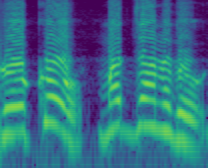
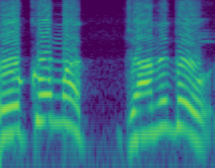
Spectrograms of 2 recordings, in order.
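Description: First: रोको set apart, then मत जाने दो run together; pause after रोको. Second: रोको मत run together, then जाने दो set apart; pause after मत. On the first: Teacher shows students an obstruction, pausing right after रोको. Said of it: "ये रुकावट हो गई". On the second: Teacher shows students no obstruction, pausing right after मत. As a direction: join मत to रोको, break before जाने दो. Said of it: "अविरोध हो गया साहब". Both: Shown as a demonstration.

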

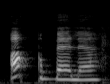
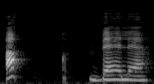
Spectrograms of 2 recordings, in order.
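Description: First: "أقبل" joined up, loud first syllable; "أقبل" without a break, firm start; word said whole. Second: "أقبل" slow, split after a loud first syllable; slow syllable-by-syllable "أقبل", loud start; word sounded in parts. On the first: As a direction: say "أقبل" in one go, clearly. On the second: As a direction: break "أقبل" into "أق", pause, "بل". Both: Shown as a demonstration. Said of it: "أردد الكلمات منتبها إلى".

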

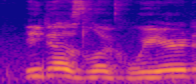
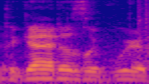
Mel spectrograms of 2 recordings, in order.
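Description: First: Does pushed higher and louder; emphatic does, rising up; stress on does. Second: Said in the usual way. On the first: Shown as a demonstration. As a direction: lean into the word does.

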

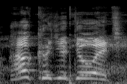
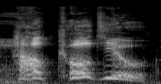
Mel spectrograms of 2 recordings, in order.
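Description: First: Said in the usual way. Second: Slow shout, stress on "could"; anguished shout. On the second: Acted. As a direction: drag out "How could you?" as a yell. Man accuses alien over his wife.

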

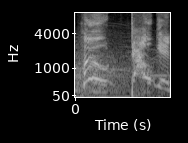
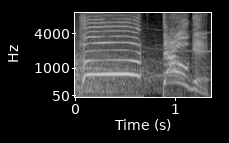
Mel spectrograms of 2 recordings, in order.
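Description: First: High whooping hillbilly cheer; excited whoop. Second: High loud hillbilly whoop; big whoop. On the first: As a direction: yell it out in delight. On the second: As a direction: holler it out in delight. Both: Acted. Celebrating a lucky shot.

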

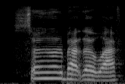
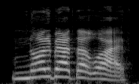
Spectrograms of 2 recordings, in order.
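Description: First: Said in the usual way. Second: Loud catchphrase. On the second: Real, not acted. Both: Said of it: "I keep saying that".

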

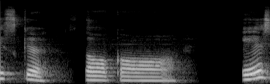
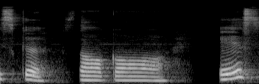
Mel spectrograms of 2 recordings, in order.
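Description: The two takes are said the same way.

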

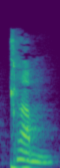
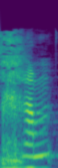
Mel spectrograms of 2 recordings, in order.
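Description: First: "Kham" starting on a hard K; Xhosa pronunciation. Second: "Kham" with a guttural Khoi G; Khoi pronunciation. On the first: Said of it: "instead of the Xhosa Kham". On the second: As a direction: start "Kham" on a throaty fricative, not a K. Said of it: "in Khoi, it's pronounced a G". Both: Shown as a demonstration.

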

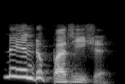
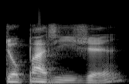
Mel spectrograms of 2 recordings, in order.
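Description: First: Higher, louder retort with a falling end; manželčina odseknutá odpověď. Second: Drawn-out question in mild astonishment; krajní úžas. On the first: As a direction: fire it back as the offended wife. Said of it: "otušila". (dotčená odpověď manželky) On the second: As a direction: breathe it out slowly, amazed, rising at the end. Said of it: "vydechl jsem v krajním úžasu". (užasle protažená otázka) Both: A narrator's reading.

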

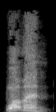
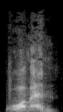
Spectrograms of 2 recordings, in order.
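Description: First: Hoarse, very loud, high outburst; hoarse shout. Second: High, loud call with falling tune; commanding shout. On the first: Huron chief repeating his demand to the captive, hoarse shout. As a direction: shout it hoarsely, at full force. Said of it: "repeated Makwa hoarsely". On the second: Huron chief to his captive, a commanding shout. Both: A narrator's reading.

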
